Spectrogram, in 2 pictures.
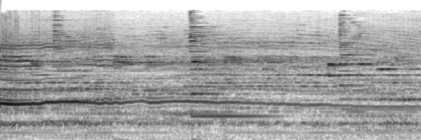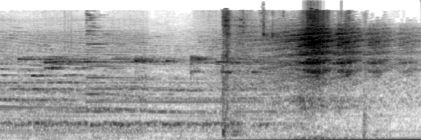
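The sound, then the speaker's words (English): A glowing orb shatters before coming fully online, in a massive release of auric energy: a sustained, layered electronic hum with shifting tones breaks into a sharp crack, followed by a bright, crackling burst of released energy. No voices are heard. “The orb is shattered! He fell! A massive release of auric energy.”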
